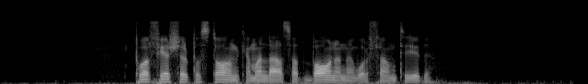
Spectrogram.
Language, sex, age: Swedish, male, 26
